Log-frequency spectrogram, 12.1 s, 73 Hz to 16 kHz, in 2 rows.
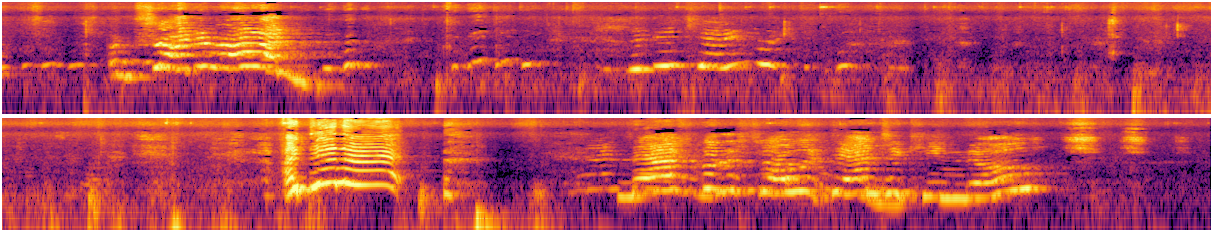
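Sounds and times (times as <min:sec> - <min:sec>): children's voices: 0:00.0 - 0:04.5, 0:07.4 - 0:11.4
child running thumps: 0:00.0 - 0:09.7
child shouting: 0:00.6 - 0:01.7, 0:07.4 - 0:08.2.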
